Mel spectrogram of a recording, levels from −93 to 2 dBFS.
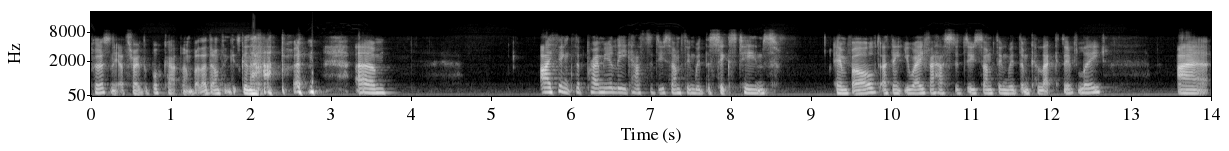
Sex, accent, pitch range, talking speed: female, British, 120-190 Hz, 175 wpm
